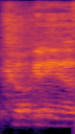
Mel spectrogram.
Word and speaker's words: Coconino: So below the Coconino, I always want to give it a S sound instead of a hard C. The Coconino sandstone and the Hermit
